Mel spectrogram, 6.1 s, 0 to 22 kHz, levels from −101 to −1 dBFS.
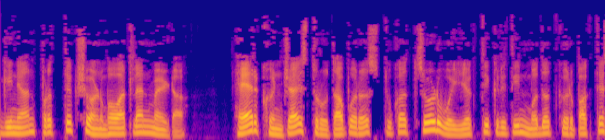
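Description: Throughout the clip the speech carries damage that likely comes from MP3 compression at a low bitrate, with the sound pointing to roughly 40 kbps. Starved of bits, the encoder has thrown away the treble so nothing is left above 15 kHz, and it drops weak frequency lines that flicker in and out between frames. The result is plainly audible: a watery, swirling texture over the whole recording, with metallic chirping on sibilants.

At 4.91 to 4.94 s, just after "खंयच्याय स्रोतापरस तुका चड", there is pre-echo. A sharp onset landed late in a transform block, and the quantisation noise meant for that loud moment was spread across the whole block, including the quiet stretch before it. A hiss about 23 ms long runs ahead of the attack, and the onset itself sounds softened and smeared.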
